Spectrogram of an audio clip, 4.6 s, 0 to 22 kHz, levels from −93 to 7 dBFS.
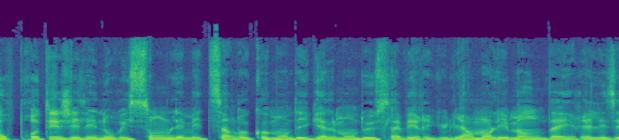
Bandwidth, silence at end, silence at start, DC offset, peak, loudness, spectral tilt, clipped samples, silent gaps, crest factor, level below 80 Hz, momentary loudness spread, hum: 17.5 kHz; 0 s; 0 s; under 0.1%; 0 dBFS; -12 LUFS; -4.5 dB/octave; under 0.1%; none; 12 dB; -46 dBFS; 3 LU; none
